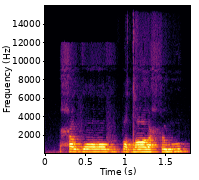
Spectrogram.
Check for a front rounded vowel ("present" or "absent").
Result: absent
